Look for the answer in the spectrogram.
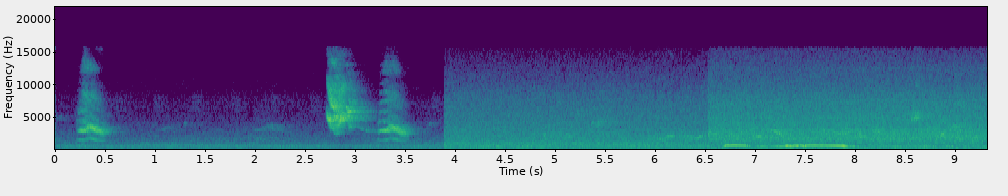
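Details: Purple glossy starling in a walk-through aviary. The species is from southwest Africa, lives in woodlands and savannas, and begs for food in places like Kruger National Park. Sharp, harsh chirps sound singly and in a pair, then two short, arched, lower whistles, over steady background hiss.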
